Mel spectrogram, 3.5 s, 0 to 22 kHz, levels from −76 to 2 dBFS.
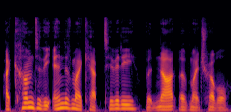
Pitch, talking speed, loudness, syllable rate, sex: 110 Hz, 225 wpm, -22 LUFS, 5.3 syllables/s, male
